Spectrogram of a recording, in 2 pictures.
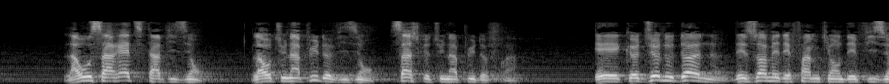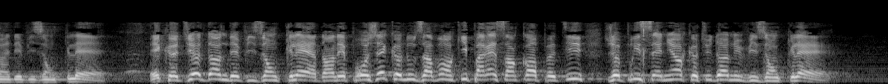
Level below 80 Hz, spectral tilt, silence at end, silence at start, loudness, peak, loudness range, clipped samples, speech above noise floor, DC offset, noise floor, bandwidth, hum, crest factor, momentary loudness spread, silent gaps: -62 dBFS; -4.5 dB/octave; 0.5 s; 0.65 s; -18 LUFS; -2 dBFS; 4 LU; under 0.1%; 33 dB; under 0.1%; -50 dBFS; 8 kHz; none; 14 dB; 8 LU; none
